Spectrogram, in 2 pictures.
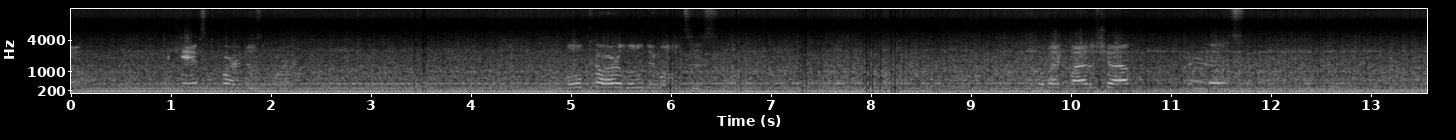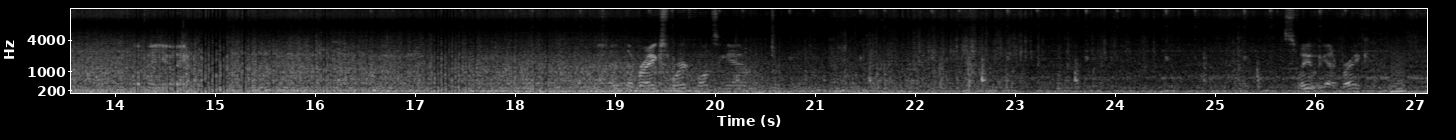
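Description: A car engine hums steadily while driving.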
